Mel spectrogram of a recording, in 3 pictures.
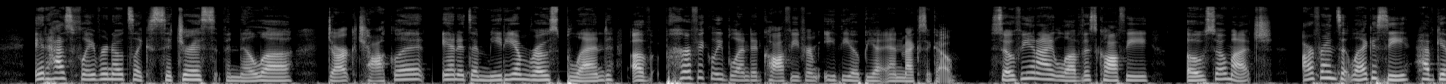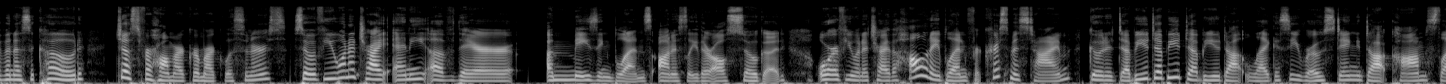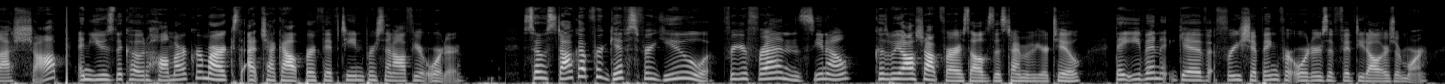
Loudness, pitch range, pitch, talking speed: -21 LUFS, 175-235 Hz, 200 Hz, 175 wpm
